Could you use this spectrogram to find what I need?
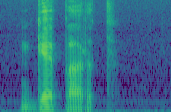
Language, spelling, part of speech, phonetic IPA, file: Polish, gepard, noun, [ˈɡɛpart], Pl-gepard.ogg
